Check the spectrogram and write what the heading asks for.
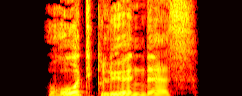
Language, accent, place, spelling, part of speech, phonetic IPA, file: German, Germany, Berlin, rotglühendes, adjective, [ˈʁoːtˌɡlyːəndəs], De-rotglühendes.ogg
- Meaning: strong/mixed nominative/accusative neuter singular of rotglühend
